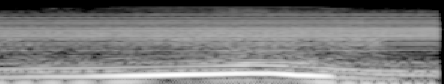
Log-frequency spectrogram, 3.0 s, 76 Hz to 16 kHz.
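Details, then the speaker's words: 1972 Twin Reverb tube amp driven at volume with a low-frequency sweep. A deep, clean hum swells and fades, reproducing 30 Hz with no rattle or buzz: normal low-frequency reproduction. "htz I could literally hear actually I could hear 20 I could hear down to 20 HZ on this guy"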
